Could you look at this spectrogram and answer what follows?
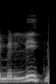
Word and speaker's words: مليت: ميه من ليتن اي مليتن مالطا نعم مالطا تاريخيا هي قبيله من قبائل زنات حسب المؤرخين وهذا تجدوها عند اغلب المؤرخين وسابه المسلمين اسمها التاريخي مليت بالتاء وليس بالطاء كما ننطقها اليوم مالطا مالطا مالطا مليتا وغيرها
